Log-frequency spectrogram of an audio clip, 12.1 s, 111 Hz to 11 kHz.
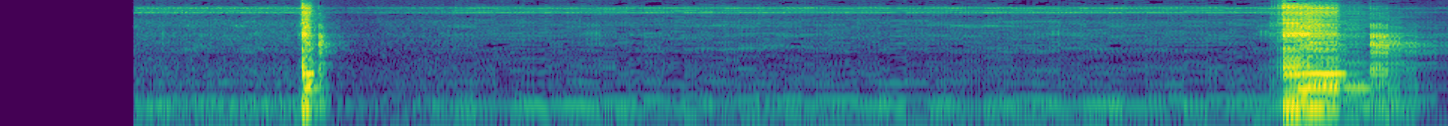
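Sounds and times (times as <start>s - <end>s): faint high-pitched whine: 1.2s - 12.0s.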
